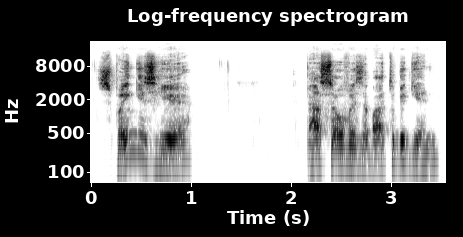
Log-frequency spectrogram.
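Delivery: ordinary talk, nothing marked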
